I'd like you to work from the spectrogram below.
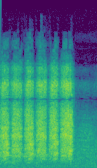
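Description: A corroded Tesla brake part is rubbed back and forth on sandpaper laid on a flat surface, giving steady gritty scraping strokes in a quick rhythm, close and moderately loud, that stop near the end with no talking.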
